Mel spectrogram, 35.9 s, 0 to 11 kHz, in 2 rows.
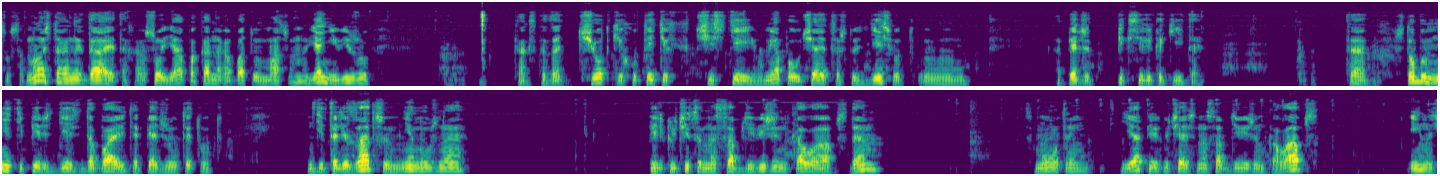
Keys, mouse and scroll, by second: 0.2 click, 0.7 click, 1.2 click, 1.9 click, 2.4 click, 3.4 click, 4.6 click, 5.4 middle click, 5.9 middle click, 7.0 middle click, 7.9 click, 8.5 click, 9.0 click, 15.2 click, 15.8 scroll up 1, 16.1 middle click, 16.5 middle click, 18.3-18.8 scroll down 1, 19.2 middle click, 21.0 middle click, 25.1 click, 29.9 click, 30.4 middle click, 31.3 click, 31.3 middle click, 31.9 click, 32.6 click, 33.1 click, 34.2 click, 34.8 click, 35.3 click.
